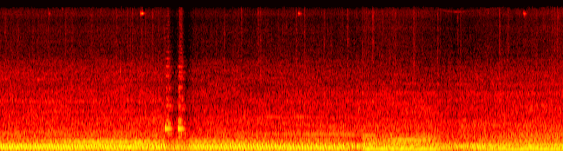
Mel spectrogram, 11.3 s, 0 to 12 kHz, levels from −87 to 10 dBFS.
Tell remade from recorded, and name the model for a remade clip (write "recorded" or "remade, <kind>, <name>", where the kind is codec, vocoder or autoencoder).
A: recorded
